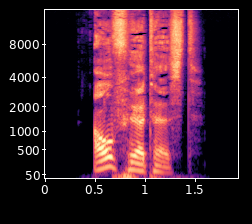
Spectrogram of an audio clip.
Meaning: inflection of aufhören: 1. second-person singular dependent preterite 2. second-person singular dependent subjunctive II
- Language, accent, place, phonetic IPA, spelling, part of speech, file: German, Germany, Berlin, [ˈaʊ̯fˌhøːɐ̯təst], aufhörtest, verb, De-aufhörtest.ogg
